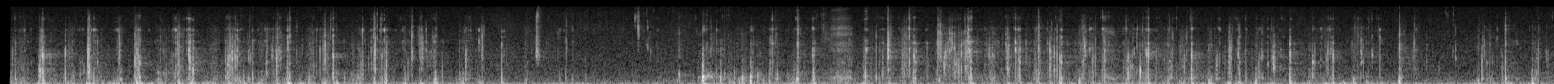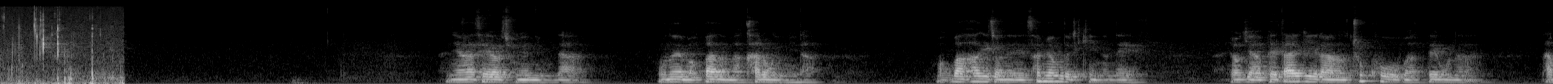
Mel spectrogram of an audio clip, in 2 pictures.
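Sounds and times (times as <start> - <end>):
person crunching macarons: 0.1 - 16.8.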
